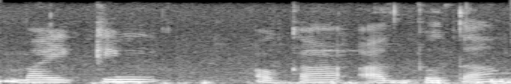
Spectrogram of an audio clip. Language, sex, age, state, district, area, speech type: Telugu, female, 30-45, Andhra Pradesh, N T Rama Rao, urban, spontaneous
